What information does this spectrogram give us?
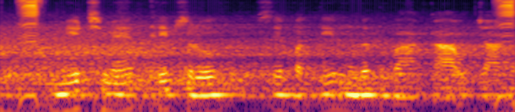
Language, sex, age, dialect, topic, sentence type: Bhojpuri, male, 18-24, Northern, agriculture, question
